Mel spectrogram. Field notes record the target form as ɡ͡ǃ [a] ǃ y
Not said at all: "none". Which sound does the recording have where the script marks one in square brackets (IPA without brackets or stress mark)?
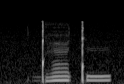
æ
